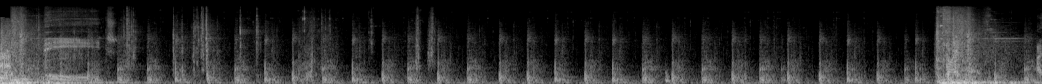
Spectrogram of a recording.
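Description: Quick footsteps clang on a metal floor.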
